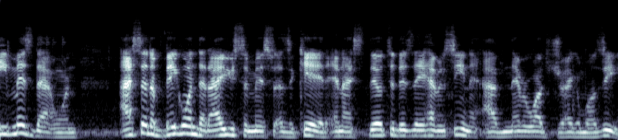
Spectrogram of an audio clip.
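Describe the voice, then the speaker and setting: This voice moves at a very fast pace with lively intonation. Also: man, medium pitch for a man. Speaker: podcast co-host. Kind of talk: casual chat.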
